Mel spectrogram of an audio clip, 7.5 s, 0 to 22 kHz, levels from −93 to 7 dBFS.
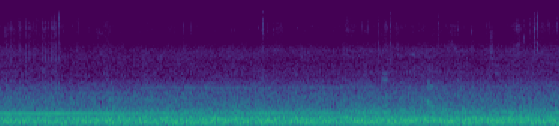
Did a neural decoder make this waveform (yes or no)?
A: no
